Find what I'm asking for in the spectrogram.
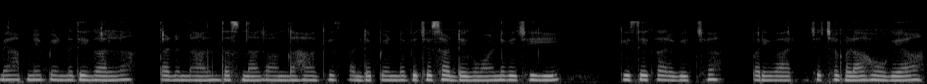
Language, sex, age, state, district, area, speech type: Punjabi, female, 30-45, Punjab, Shaheed Bhagat Singh Nagar, rural, spontaneous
